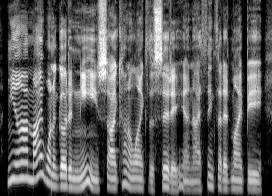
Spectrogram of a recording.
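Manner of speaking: grand, airy, pompous, self-important musing. Retelling a player's words about wanting to move: imitating a player, sounding pompous. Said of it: "trying to be pomp-, uh, sound, like, pompous".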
